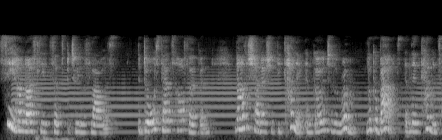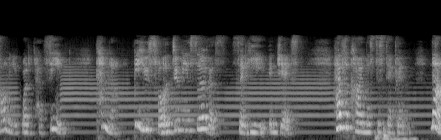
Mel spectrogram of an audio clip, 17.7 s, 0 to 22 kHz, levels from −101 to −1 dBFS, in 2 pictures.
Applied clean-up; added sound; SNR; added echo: none; Trumpet; 15 dB; reverberation time 0.7 s.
